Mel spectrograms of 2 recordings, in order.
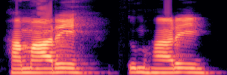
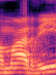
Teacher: را پہ کسرہ ہے لیکن اس کو ہماری نہیں پڑھا جاتا، تمہاری نہیں پڑھا جاتا، بلکہ ہمارے، تمہارے، تو اس کو مجہول کسرہ کہتے ہیں۔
